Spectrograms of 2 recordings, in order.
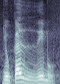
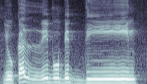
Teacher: زال جو ہے اس پہ شد بھی آئے گی تب بھی وہ باریک ہی رہے گا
